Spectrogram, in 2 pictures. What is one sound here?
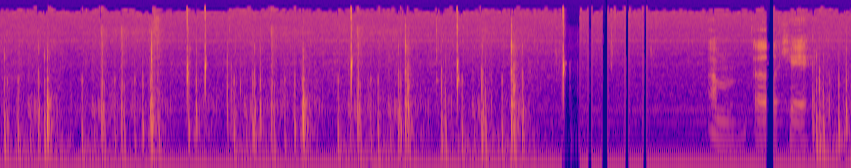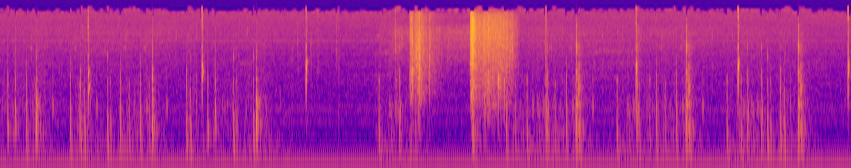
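An axe chops wood with quick repeated knocks.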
